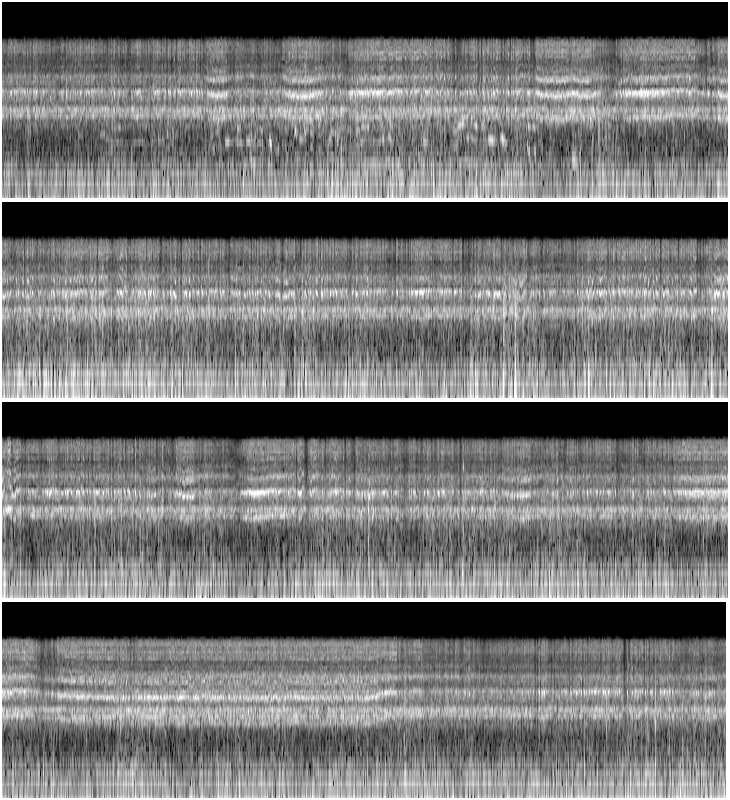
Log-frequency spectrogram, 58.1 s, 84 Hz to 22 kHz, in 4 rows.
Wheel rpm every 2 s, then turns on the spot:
230, 230, 220, 220, 230, 220, 220, 230, 230, 230, 230, 230, 230, 230, 230, 230, 230, 220, 230, 230, 230, 220, 220, 210, 210, 220, 230, 230, 230.
none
